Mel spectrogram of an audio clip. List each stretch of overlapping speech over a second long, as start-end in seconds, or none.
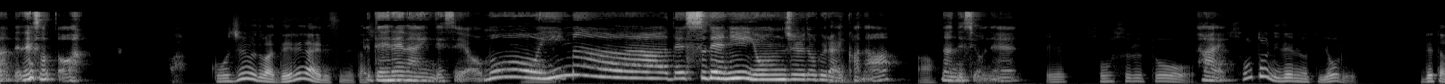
none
